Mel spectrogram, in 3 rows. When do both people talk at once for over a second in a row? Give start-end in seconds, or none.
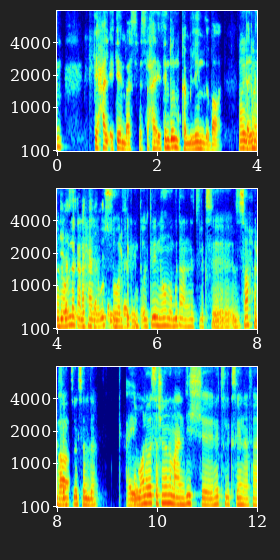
3.6-5.7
